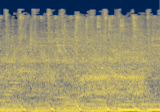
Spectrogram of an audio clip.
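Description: Dark psytrance / terrorcore electronic music: a fast kick drum and rolling bass, with a high screeching synth sweep that sets in about halfway through.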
